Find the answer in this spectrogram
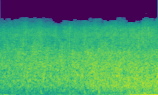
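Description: A steady rushing noise with no pitch or rhythm, growing slightly louder.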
